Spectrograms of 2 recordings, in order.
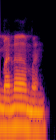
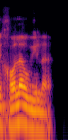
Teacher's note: Jadi kita memindahkan harakat hamzah kepada sukun sebelumnya. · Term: naql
